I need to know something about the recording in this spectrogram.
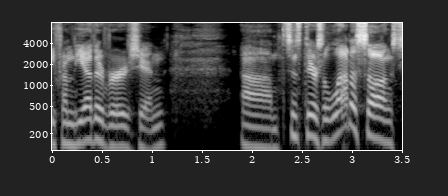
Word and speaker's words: Cyn: So one of those is a musician called Sin. It's spelled C-Y-N.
